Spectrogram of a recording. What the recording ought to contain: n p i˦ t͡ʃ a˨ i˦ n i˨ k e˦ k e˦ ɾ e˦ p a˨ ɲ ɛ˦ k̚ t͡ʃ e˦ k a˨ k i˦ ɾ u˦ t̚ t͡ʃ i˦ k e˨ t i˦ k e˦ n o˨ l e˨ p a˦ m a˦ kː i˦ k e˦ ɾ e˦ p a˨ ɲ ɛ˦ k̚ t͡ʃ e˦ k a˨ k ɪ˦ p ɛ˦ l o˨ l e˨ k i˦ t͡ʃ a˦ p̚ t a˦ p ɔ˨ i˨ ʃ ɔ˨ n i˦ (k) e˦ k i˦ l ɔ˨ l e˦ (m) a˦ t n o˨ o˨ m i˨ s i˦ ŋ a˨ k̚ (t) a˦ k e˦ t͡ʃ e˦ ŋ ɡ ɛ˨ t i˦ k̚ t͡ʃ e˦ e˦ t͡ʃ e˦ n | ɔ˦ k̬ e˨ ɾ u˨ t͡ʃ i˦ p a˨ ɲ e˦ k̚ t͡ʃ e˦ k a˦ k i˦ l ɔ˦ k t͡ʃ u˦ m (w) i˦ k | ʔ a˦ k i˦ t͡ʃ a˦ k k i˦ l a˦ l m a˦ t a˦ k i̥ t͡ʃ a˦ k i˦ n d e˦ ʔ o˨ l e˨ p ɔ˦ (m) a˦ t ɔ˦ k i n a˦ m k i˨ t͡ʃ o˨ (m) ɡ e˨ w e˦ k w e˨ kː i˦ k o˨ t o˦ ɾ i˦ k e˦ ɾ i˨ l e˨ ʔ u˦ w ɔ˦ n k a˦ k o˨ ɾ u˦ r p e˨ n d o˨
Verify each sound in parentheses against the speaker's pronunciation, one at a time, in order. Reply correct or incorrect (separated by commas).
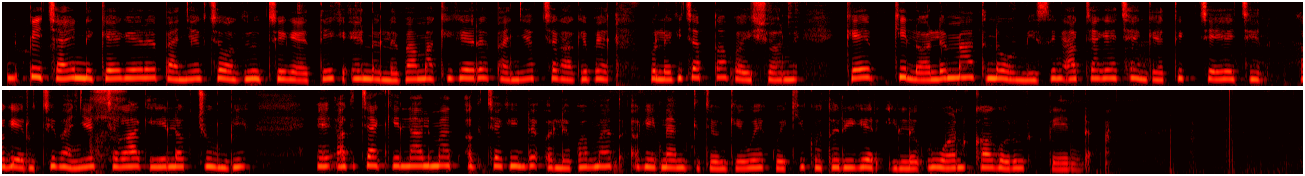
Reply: correct, correct, incorrect, incorrect, correct, incorrect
